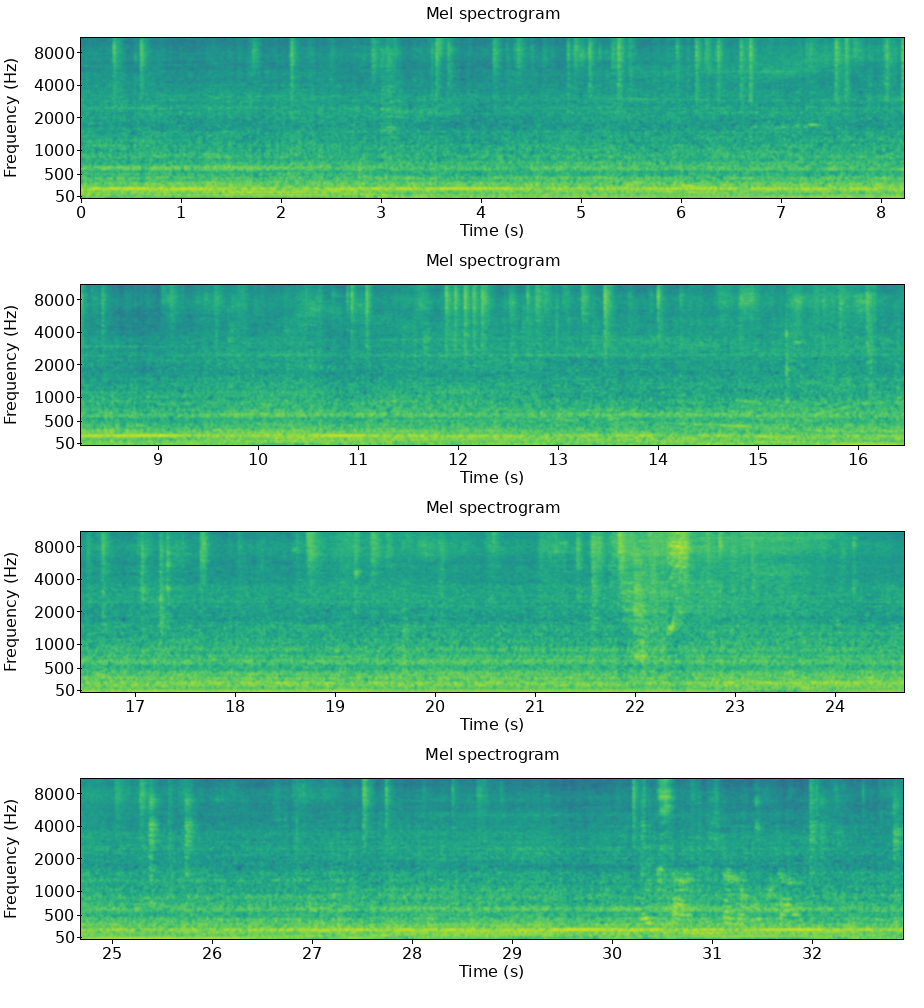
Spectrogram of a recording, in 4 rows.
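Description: Mercedes-Benz Citaro G articulated bus with Voith automatic gearbox heard from inside the passenger cabin while driving: a steady engine and drivetrain drone at an even pitch over road rumble and light interior rattles. About 22 seconds in there is a brief high-pitched squeal.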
